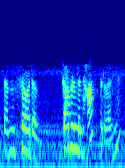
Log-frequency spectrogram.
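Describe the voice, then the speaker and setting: A muffled, noisy vintage radio recording of a young chorus girl. She is a naive woman with a very lively, swinging intonation, in the manner of 1950s science fiction radio drama. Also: medium pitch, fairly quick. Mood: curious, friendly. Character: friendly, naive young female chorus dancer, engaged, uneasy.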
